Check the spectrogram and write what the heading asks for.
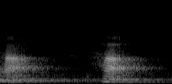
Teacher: স্বাভাবিকভাবে হলকের শেষ ভাগ হইতে উচ্চারিত হয় হা।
